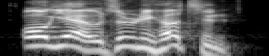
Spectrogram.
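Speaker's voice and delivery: thrilled outburst, very high-pitched and very loud. Naming the voice actor when asked who voiced him: excited. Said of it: "I can hear the excitement in your voice".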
